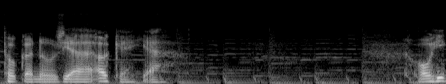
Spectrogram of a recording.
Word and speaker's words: Poconos: Poke his nose and take him to the Poconos. Wait a tick. This pirate just like, I'm gonna break your shield with my fist. You're hard. As Olaf just picks his nose. It's pronounced Poca nose.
